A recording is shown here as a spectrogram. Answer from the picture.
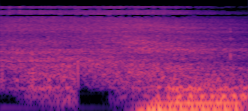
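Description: A pickup truck's engine rumbles low and loud, coming in about a second and a half in over a faint hiss.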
